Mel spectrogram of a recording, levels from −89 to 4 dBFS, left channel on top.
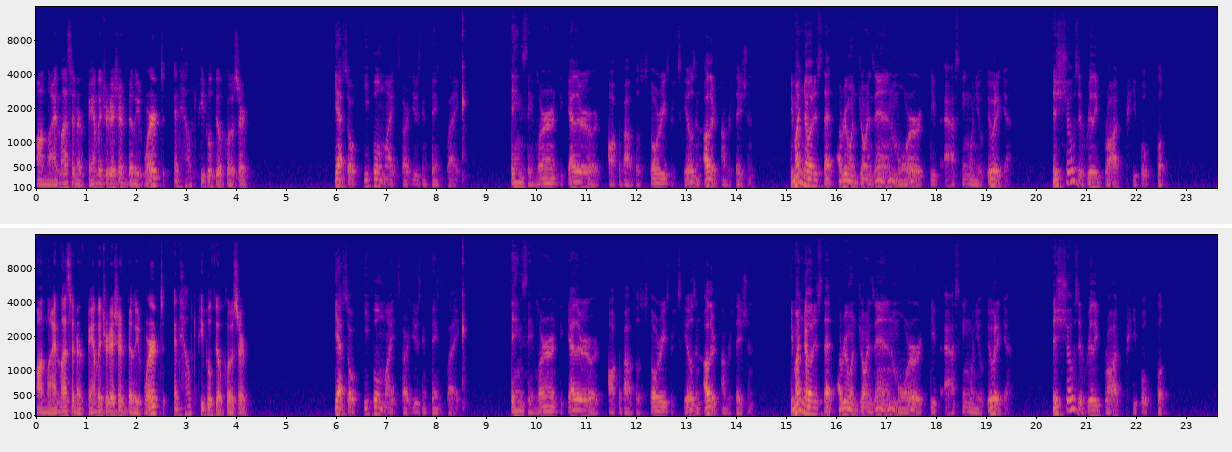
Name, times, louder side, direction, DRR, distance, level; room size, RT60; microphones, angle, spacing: voice 1, 0.0-2.5 2.7-4.2 15.4-15.5, right 5 dB, 80° right, 0.4 m, -35 dB
voice 2, 6.0-8.4 9.5-12.6 13.0-14.3 15.1-19.5 20.3-22.5, right 2 dB, ahead, 0.5 m, -37 dB
2.8 x 2.2 x 2.3 m
head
